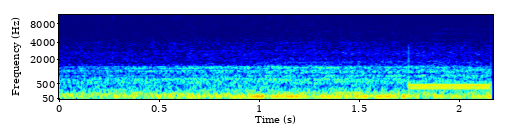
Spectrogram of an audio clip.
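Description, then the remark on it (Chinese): A steady electronic ringback tone from a redialled phone call that no one answers starts near the end over a continuous low rumbling hum. No one speaks. “我又播了一遍，还是没有人接。”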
